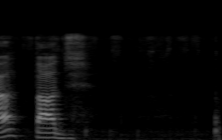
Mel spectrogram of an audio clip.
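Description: A short spoken word at the start, then a felt-tip marker writing on a whiteboard: faint, irregular scratchy strokes as letters are written.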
